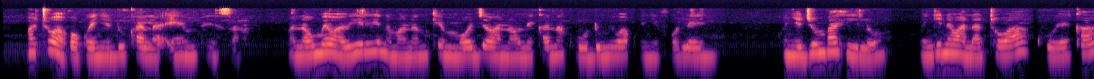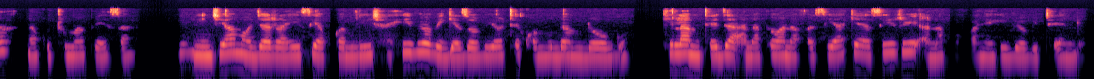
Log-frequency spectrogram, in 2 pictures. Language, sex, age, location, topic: Swahili, female, 18-24, Nakuru, finance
